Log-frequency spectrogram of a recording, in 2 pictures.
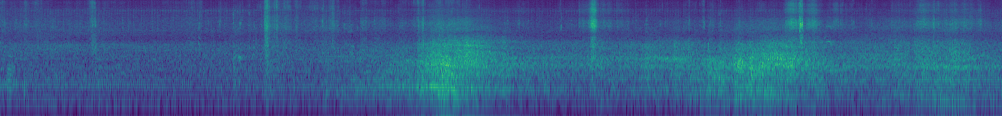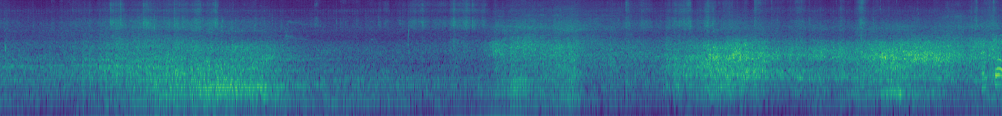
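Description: Road traffic passing by, swelling and fading every few seconds as vehicles go past, with a few short clicks and rustles of plastic bags being handled.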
